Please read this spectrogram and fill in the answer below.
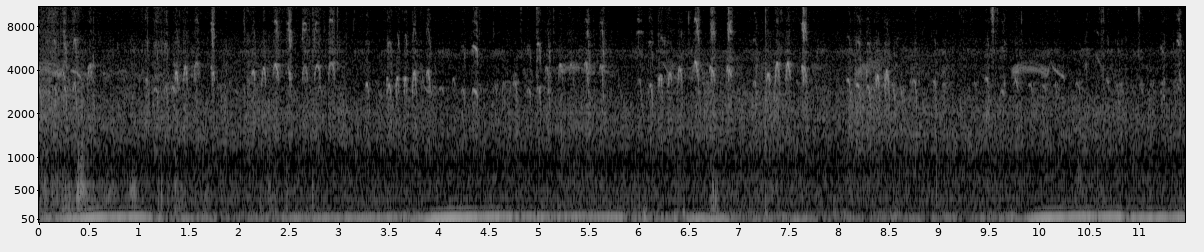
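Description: Small birds chirping over and over in short, high notes, while wind buffets the microphone in low rumbling gusts that swell and fade every few seconds.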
